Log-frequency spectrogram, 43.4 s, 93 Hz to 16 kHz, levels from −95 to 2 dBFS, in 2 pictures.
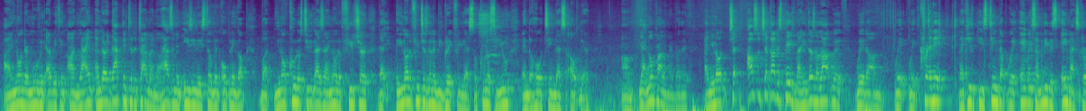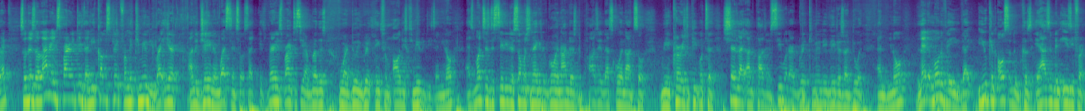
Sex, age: male, 30-49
